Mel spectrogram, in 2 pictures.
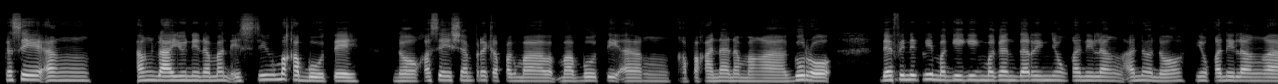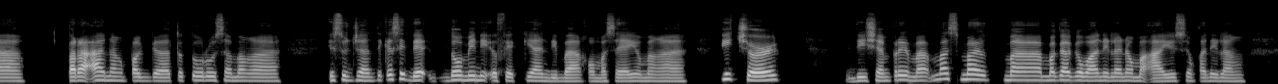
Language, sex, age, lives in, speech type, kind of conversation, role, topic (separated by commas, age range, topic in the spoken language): Filipino, female, 45-49, Philippines, conversation, advice, advisor, Paano ako makakabuo ng suporta at alyansa sa trabaho?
